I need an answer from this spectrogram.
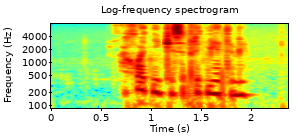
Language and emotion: Russian, neutral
